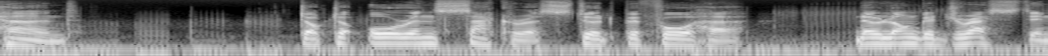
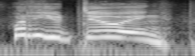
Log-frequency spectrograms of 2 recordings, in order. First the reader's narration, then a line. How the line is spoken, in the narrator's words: Natty cried out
